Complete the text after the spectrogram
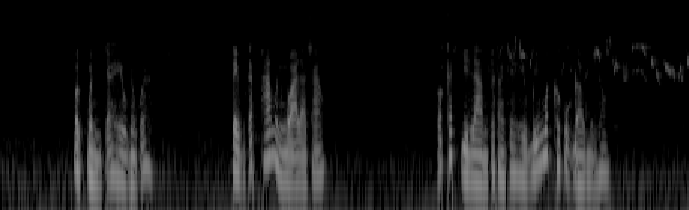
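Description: A young man speaks softly and sadly, close by.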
